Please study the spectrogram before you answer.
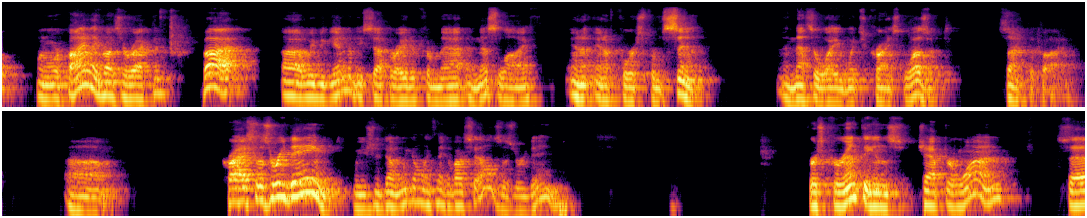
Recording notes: These podcasts are the recordings of the lectures.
